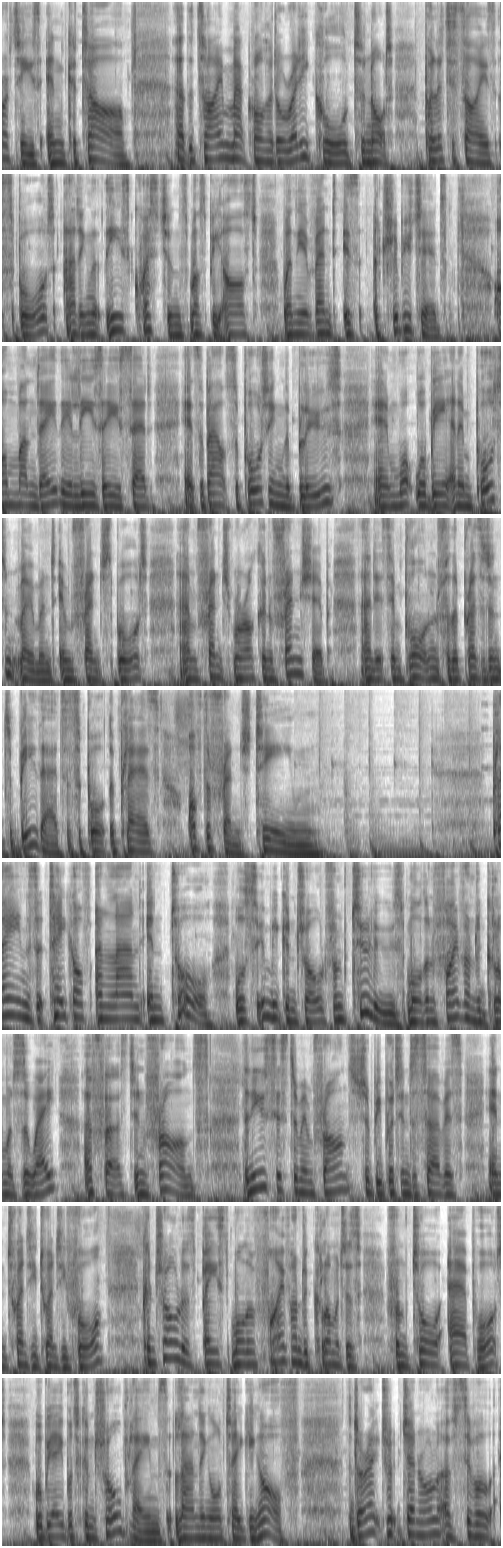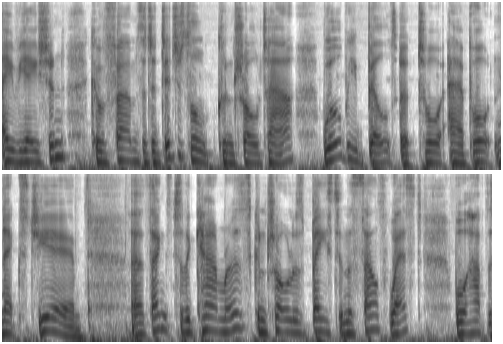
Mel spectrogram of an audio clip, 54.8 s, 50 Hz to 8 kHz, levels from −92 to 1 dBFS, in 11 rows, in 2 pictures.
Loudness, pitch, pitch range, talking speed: -23 LUFS, 150 Hz, 135-180 Hz, 170 wpm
